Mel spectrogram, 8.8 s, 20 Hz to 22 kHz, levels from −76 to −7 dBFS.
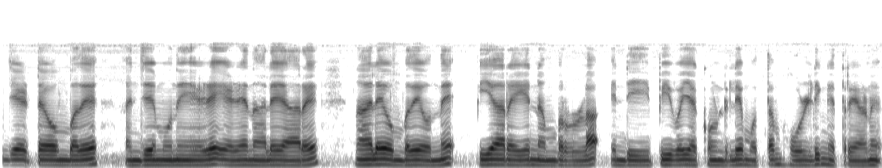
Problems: none marked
